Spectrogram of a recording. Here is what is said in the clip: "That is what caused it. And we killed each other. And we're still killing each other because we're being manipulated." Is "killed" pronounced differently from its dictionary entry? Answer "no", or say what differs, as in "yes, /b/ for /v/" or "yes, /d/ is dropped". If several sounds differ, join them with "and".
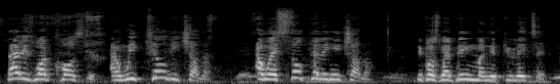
no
